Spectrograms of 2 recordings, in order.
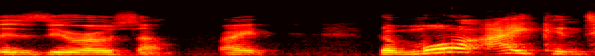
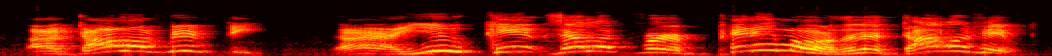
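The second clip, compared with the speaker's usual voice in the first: put-on slight, light Texan accent, pitched up; 10 semitones higher than usual. Imitating Trump demanding a low price: Trump with a slight Texan accent. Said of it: "I'm giving him a bit of a Texan accent".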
